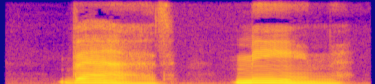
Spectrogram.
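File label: "bad mean", female, English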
